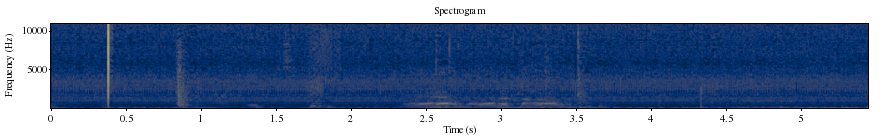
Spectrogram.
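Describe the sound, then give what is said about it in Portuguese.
A steady electronic buzz with faint ticking clicks runs under a man's brief speech, a thin interference hum on the microphone line caused by a mobile phone on the table during a live stream. “o celular tá... perto atrapalha? Não, não. não. Tipo, na mesa tá dando chiado.”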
